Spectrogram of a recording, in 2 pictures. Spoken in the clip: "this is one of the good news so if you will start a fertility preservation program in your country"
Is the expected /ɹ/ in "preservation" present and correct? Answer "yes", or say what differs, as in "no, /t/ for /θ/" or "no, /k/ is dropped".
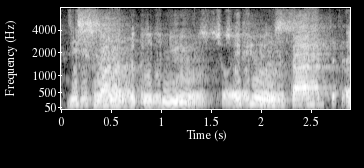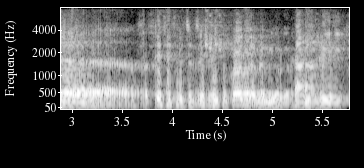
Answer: no, /ɹ/ is dropped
